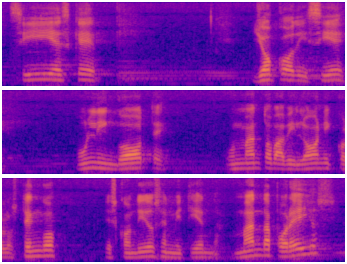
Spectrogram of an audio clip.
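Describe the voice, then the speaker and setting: A preacher voicing a guilty man's hushed confession. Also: medium pitch, steady tone, slow pace, pauses often, slight background noise, pitched below the performer's own voice. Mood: sheepish. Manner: hushed, sheepish. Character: guilty man quietly confessing a theft.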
